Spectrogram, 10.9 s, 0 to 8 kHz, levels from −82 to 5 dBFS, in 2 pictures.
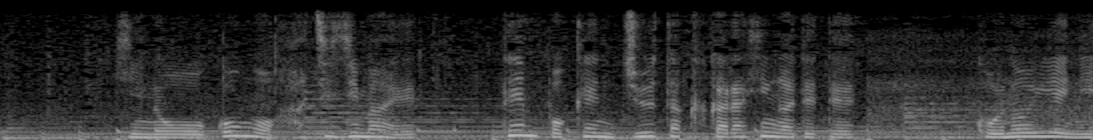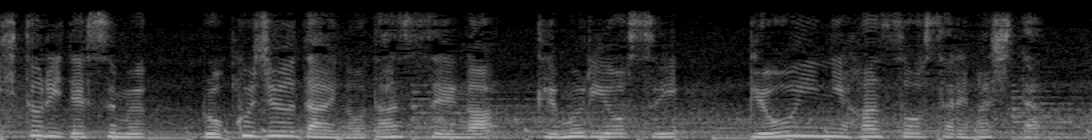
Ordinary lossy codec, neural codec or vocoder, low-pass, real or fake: none; none; 7.2 kHz; real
